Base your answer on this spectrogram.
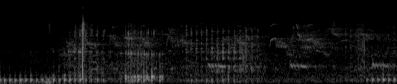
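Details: Indian leopard at Chhatbir Zoo: a low, rough rasping call of rapid pulses opens the recording and returns near the end, with thin bird chirps and faint human voices between the bursts.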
